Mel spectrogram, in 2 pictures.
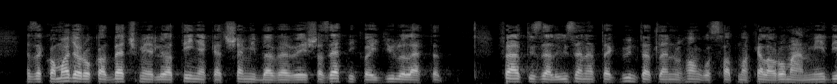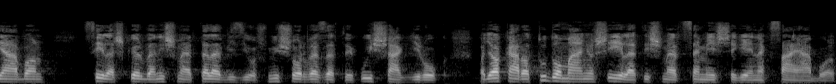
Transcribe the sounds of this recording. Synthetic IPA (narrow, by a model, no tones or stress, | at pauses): ɛzɛkɒmɒɟɒɾo̞kɒd̪̚bɛt͡ʃmeːrløːɒt̪eːɲɛkɛt̪ʃɛmːibɛvɛvøːeːʃɒzɛt̪nikɒjiɟyːlølɛt̪ɛt̪ | fɛlt̪yzɛløːyzɛnɛt̪ɛɡ̚bynt̪ɛt̪lɛnylɦɒŋɡo̞shɒt̪nɒkɛlɒɾo̞maːnmeːd̪ijaːbɒn | seːlɛʃkørbɛniʃmɛrt̪ːɛlɛviːzijoːʃmyːʃo̞rvɛzɛt̪øːkuːjʃaːɡiːɾoːkvɒɟɒkaːɾɒt̪ud̪o̞maːɲo̞ʃeːlɛt̪iʃmɛrt̪sɛmeːjʃeːɡɛinɛksaːjaːboːl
